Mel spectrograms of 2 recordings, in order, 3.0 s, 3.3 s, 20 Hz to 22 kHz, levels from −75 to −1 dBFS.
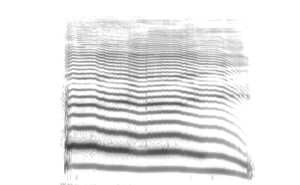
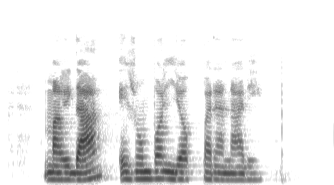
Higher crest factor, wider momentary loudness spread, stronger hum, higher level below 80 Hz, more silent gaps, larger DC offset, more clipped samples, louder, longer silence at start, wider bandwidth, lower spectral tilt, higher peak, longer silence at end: second, 12 dB vs 22 dB; first, 15 LU vs 12 LU; neither; second, -82 dBFS vs -76 dBFS; neither; neither; neither; about the same, -24 LUFS vs -25 LUFS; first, 0.65 s vs 0.45 s; first, 17 kHz vs 10.5 kHz; second, 2.5 dB/octave vs -6.5 dB/octave; second, -14 dBFS vs -4 dBFS; second, 0.5 s vs 0.75 s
